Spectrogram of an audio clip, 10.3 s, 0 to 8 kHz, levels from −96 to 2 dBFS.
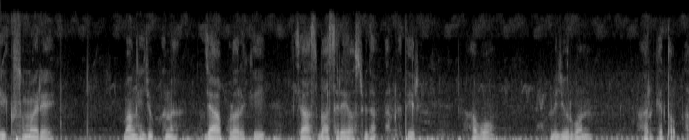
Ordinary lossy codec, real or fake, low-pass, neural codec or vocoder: none; real; 7.2 kHz; none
